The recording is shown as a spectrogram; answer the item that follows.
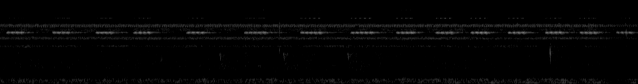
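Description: Crickets chirping in an even rhythm of about two chirps a second, over a steady high insect trill.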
